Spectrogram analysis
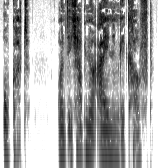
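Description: Ein Mann liest einen verlegenen, hastigen jungen Ehemann in einem Hörbuch. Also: male voice, a little high, level tone, husky, dry recording, clean studio sound. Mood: flustered. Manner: hurried, embarrassed. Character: flustered young husband, shy and hasty. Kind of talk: audiobook reading.

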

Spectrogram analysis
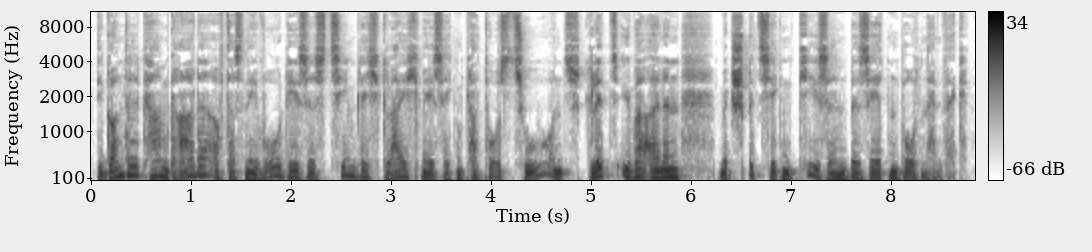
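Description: A male narrator reading an audiobook in a measured, even way. His voice is low and slightly husky, and the delivery stays steady. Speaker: audiobook reader.

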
